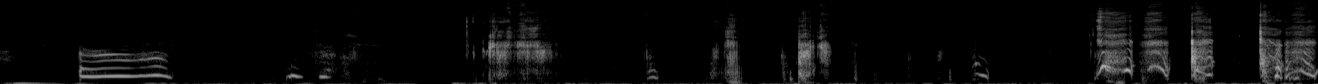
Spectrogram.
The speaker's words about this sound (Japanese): すみません、むせちゃった。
